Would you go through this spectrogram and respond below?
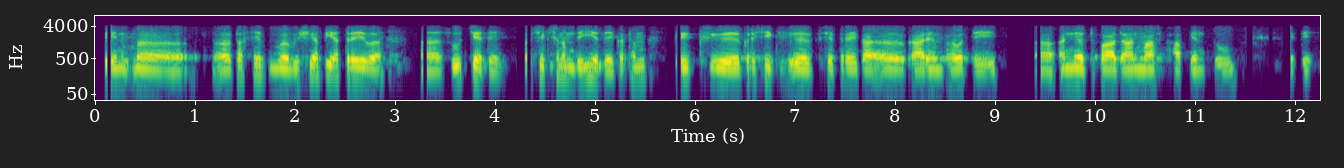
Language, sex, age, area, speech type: Sanskrit, male, 18-30, rural, conversation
